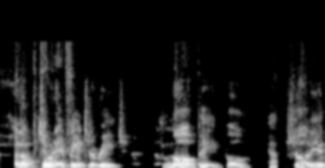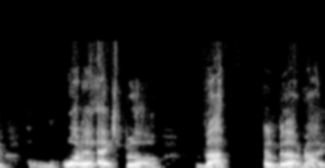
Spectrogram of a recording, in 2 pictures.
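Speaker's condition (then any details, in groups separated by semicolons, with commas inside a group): Cerebral palsy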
